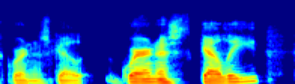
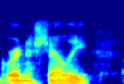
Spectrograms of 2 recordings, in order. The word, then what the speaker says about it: Guarnaschelli: In my never-ending journey through the world of reality TV, have recently decided that Alex Guarnaschelli, I believe is how you say her last name, Guarnaschelli, of the Food Network, is my favorite celebrity.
